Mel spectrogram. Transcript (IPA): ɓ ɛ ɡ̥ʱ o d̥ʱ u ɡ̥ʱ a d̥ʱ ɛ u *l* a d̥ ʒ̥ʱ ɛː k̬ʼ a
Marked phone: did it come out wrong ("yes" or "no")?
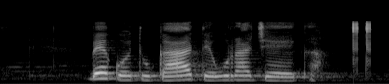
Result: yes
